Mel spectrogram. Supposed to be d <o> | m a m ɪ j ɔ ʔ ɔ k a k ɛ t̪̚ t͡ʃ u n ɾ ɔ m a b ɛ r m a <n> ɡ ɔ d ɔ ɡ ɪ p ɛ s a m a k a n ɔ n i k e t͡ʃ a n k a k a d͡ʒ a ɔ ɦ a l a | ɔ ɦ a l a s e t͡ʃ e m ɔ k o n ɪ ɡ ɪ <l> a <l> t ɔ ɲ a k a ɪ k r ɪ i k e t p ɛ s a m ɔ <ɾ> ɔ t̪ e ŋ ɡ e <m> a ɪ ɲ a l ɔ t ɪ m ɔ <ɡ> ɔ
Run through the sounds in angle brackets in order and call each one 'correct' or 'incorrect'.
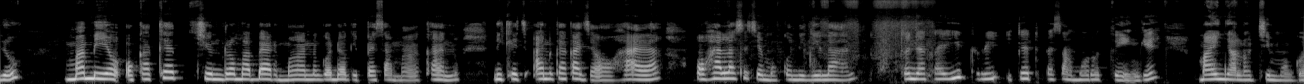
correct, correct, correct, correct, correct, correct, correct

